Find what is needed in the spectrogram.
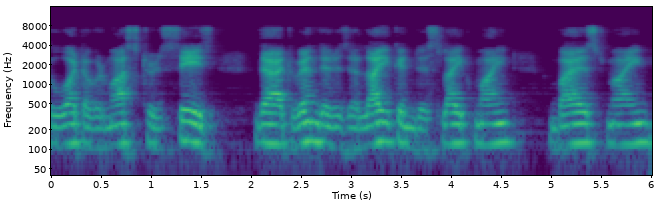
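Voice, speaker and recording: A man speaks at a very slow pace in a monotone, flat intonation. The background is quiet. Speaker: spiritual teacher. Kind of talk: spiritual talk. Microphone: webcam.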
